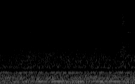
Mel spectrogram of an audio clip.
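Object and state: Nothing is struck.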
